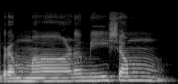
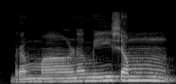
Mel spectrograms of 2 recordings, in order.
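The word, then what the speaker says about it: ब्रह्माणमीशम्: लेकिन ब्रह्मामीशम तो ईशम के बाद जो है वह ईशम शब्द है वह यहां पर जो अनुस्वार है उसका उच्चारण म जैसा होता है। ब्रह्मामीशम तो फिर हमारा म के लिए ओठ बंद हो रहा है क्योंकि यह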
